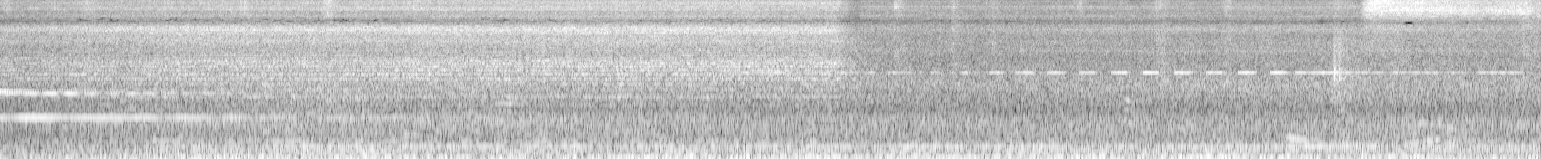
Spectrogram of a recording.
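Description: Passenger coaches of an express train rolling slowly past along the platform: a steady low rumble of wheels on rail, with a faint even hum over it.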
